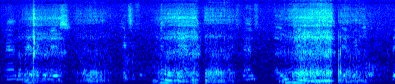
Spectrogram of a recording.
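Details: Sleeping female Labrador snores in a steady rhythm, with low rattling snores on each inhalation and softer puffing exhalations.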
